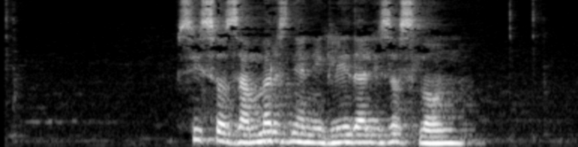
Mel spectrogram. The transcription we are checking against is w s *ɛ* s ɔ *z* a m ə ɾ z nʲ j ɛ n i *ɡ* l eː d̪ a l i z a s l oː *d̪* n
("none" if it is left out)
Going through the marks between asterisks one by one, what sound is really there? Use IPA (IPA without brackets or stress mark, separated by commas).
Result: i, z, ɡ, none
